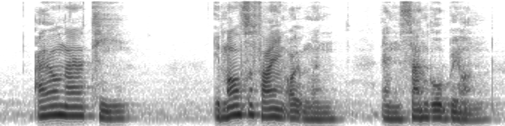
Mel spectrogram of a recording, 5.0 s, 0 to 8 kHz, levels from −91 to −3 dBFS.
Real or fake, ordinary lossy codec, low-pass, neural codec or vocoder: fake; none; none; codec, 16 kHz, 8 kbps, FreqCodec, larger model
